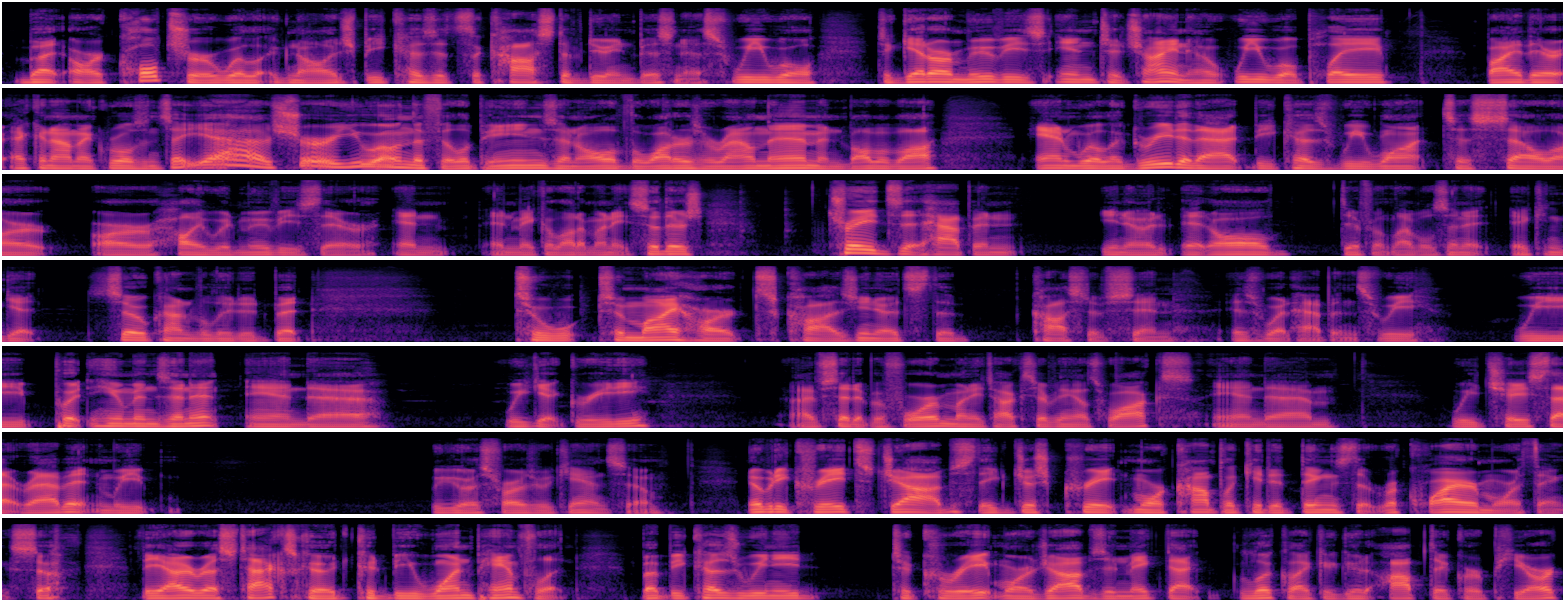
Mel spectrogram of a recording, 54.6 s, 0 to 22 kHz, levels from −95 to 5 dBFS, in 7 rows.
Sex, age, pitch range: male, 20-39, 95-115 Hz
